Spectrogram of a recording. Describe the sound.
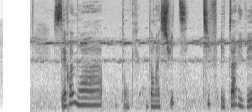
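A steady, high-pitched chorus of frogs trills continuously in the background on a terrace, while a woman speaks into the microphone in the foreground.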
